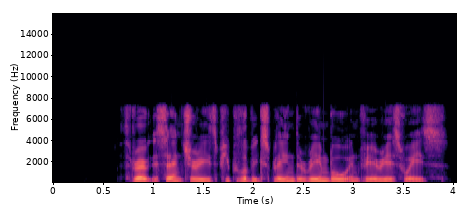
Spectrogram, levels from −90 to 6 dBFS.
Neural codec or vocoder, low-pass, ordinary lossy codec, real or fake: none; 7.2 kHz; AAC, 96 kbps; real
